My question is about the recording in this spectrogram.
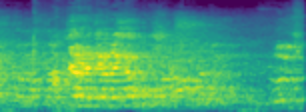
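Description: People's voices talking around a grappling match.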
